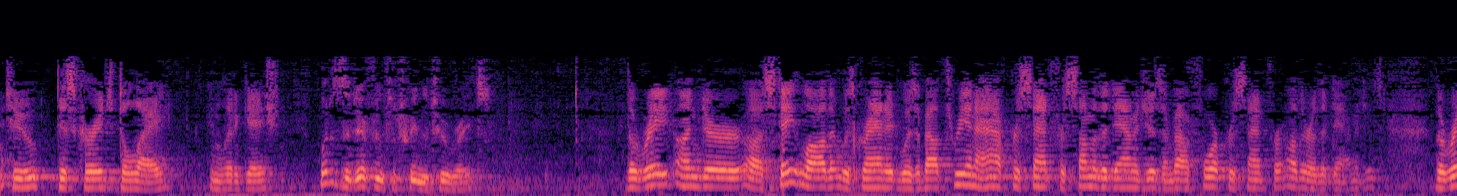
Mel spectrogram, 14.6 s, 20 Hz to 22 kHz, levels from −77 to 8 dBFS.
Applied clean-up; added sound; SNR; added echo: none; none; none; none.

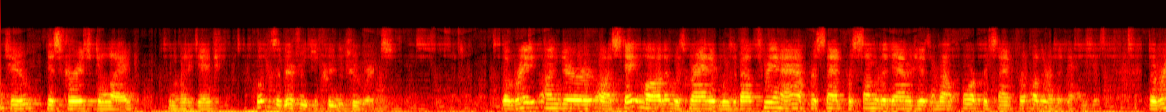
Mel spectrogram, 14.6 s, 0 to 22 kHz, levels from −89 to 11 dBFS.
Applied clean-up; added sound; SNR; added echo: neural separator model SepFormer DNS4.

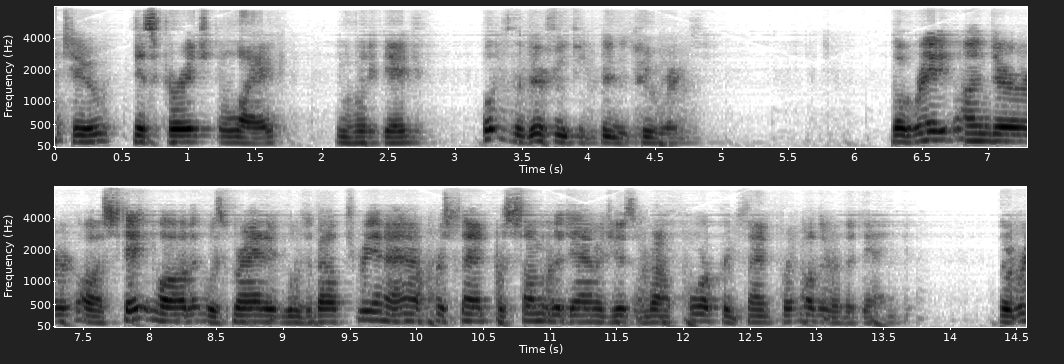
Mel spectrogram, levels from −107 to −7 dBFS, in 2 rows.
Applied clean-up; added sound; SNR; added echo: neural mask model DeepFilterNet 3.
